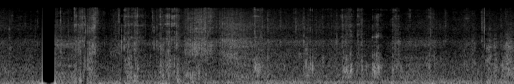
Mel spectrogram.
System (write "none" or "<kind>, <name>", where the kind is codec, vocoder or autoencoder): none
